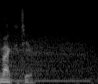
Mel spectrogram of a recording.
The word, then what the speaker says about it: McAteer: Mac-A-tier. But all as one. So McAteer.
